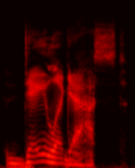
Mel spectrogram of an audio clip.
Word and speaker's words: Deildegast: But if I'm not trying to be Norwegian and I'm just trying to say it with an English accent, it roughly how you say it is deagast.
